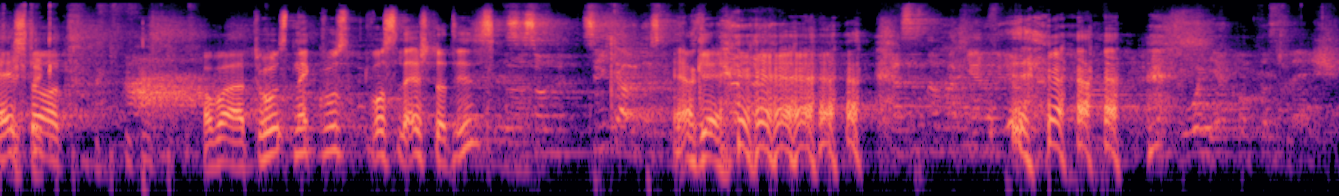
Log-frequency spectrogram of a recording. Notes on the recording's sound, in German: (glt18). Zwei Teams aus dem Publikum treten gegeneinander.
